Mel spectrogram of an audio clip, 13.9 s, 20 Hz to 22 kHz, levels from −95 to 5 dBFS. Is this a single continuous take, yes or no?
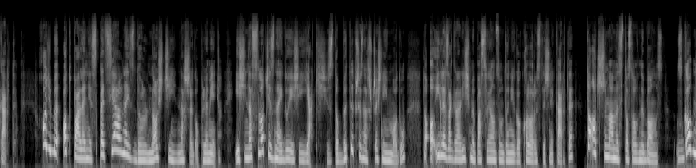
yes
